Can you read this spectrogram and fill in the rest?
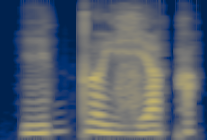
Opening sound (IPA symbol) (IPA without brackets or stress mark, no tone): i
